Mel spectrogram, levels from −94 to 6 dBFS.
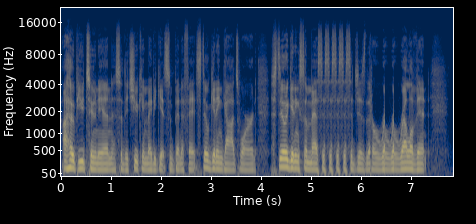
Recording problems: audio stuttering; at 5 s and at 6.5 s

